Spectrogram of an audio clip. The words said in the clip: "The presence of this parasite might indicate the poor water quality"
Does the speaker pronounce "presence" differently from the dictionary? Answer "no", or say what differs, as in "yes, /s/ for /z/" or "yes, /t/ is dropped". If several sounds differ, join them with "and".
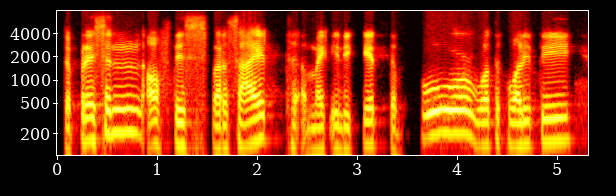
yes, /s/ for /z/ and /s/ is dropped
